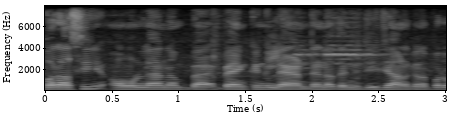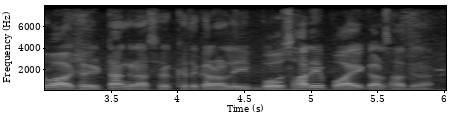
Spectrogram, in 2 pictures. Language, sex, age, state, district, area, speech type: Punjabi, male, 18-30, Punjab, Hoshiarpur, rural, spontaneous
